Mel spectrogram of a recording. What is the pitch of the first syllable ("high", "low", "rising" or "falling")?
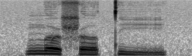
falling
